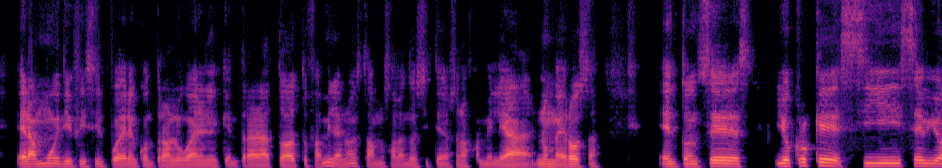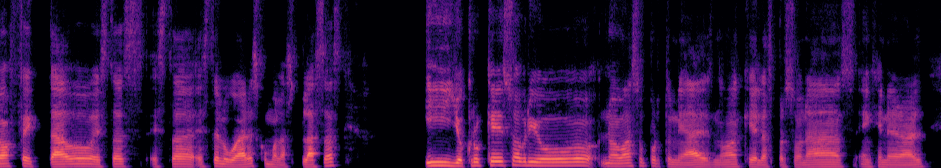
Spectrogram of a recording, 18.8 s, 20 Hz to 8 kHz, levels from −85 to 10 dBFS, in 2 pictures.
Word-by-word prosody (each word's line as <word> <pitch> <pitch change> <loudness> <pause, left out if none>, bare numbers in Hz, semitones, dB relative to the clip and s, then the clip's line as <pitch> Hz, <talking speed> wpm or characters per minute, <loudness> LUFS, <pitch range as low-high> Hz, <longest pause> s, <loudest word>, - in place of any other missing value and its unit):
era 115 0 +6
muy 130 +1 -1
difícil 115 -1 -5
poder 100 -1 +1
encontrar 100 -1 -3
un - - -3
lugar 100 0 0
en 100 - -4
el 100 0 -7
que - - -8
entrara 95 +2 0
toda 105 -1 +1
tu - - -11
familia, 145 +3 -3
¿no? 135 +5 -4
estábamos 95 -5 -8
hablando 95 -1 -6
de - - -7
si 100 -1 -14
tienes 90 -1 -7
una 100 0 -6
familia 95 -1 0
numerosa. 110 -1 +1 0.6
Entonces, 120 +2 +2 0.2
yo 140 +1 +5
creo 155 +1 0
que 150 -4 +6
sí 135 +2 +1
se 140 0 +1
vio 130 -1 +3
afectado 125 -2 +2
estas 120 +2 -5
esta 120 -1 -2
este 110 +5 -4
lugares 110 +2 +2
como 110 -2 -7
las 95 0 -7
plazas. 110 +11 0 0.8
Y 160 0 +4
yo 145 -1 +4
creo 160 0 -2
que 180 0 +5
eso 180 +1 0
abrió 160 -1 +3
nuevas 135 +2 -2
oportunidades, 105 -8 -2
¿no? 105 +2 -5
A 110 - -4
que 105 - -2
las 100 -1 -5
personas 105 +2 -4
en 105 -2 -9
general, 100 0 -3
115 Hz, 170 wpm, -23 LUFS, 100-135 Hz, 0.8 s, era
